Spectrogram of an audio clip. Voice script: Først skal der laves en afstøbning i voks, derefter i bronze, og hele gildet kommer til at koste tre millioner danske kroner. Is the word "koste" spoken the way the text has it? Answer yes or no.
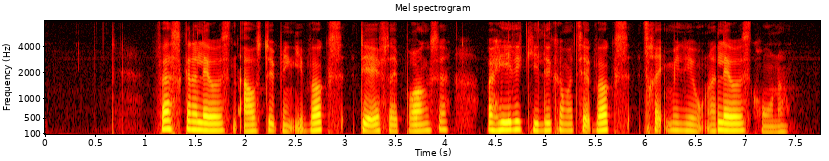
no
